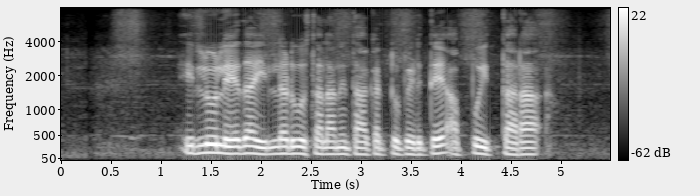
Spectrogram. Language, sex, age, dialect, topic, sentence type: Telugu, male, 31-35, Telangana, banking, question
